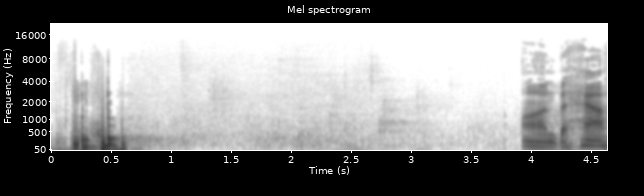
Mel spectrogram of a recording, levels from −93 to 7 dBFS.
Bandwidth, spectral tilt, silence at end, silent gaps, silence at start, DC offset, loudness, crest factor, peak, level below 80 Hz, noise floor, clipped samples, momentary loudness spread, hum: 13 kHz; -7.5 dB/octave; 0 s; none; 0.05 s; under 0.1%; -24 LUFS; 26 dB; -2 dBFS; -36 dBFS; -67 dBFS; under 0.1%; 14 LU; none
